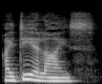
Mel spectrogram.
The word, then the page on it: idealize: British English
